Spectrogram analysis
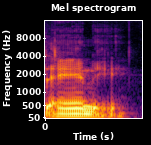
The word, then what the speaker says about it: Anne: no, her name is pronounced Annie. I saw an interview where she was saying like, yeah, I've just like everybody's called me Anne my whole career, but like it's actually pronounced Annie.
